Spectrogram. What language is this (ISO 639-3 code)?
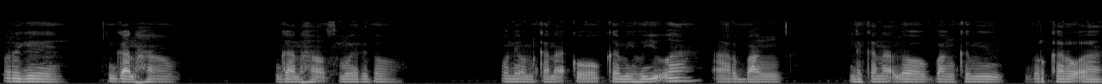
sat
